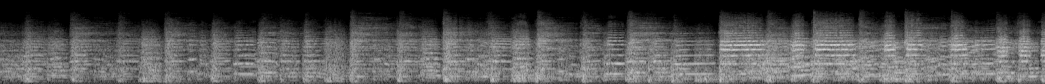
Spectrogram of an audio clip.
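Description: Brass band music with a steady beat, trumpets and trombones prominent; it gets louder about seven seconds in, with held high brass notes.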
